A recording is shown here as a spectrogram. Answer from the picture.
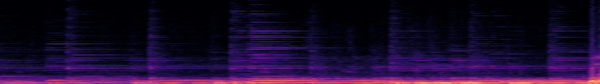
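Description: Acoustic guitar strummed in steady chords, an instrumental passage of a song; a voice starts singing right at the end.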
